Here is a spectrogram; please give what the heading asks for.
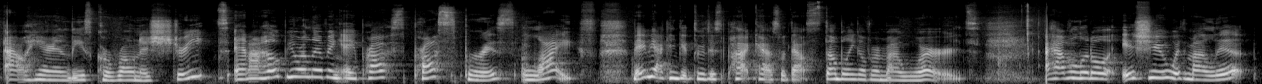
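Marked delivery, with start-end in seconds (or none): none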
